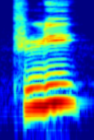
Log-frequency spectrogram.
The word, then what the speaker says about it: plus: Ici, plus léger. Quand on utilise un adjectif, on ne prononce pas le S.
